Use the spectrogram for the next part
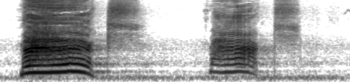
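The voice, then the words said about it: Yelling a name. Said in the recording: “I'm yelling,”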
